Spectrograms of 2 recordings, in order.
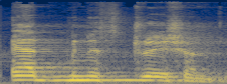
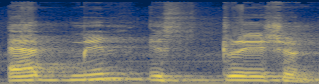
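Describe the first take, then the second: First: Said in the usual way. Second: administration split into syllables with small gaps. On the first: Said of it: "চলো আমরা আরো কয়েকটি দেখে নেই". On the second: Shown as a demonstration. Teacher dividing a hard word for learners, administration syllable by syllable. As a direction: break administration up, each syllable set apart. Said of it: "সিলেবলে ভাগ করি তাহলে দাঁড়ায়".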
